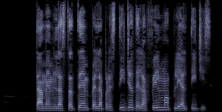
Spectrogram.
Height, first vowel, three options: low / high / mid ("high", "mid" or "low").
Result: low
